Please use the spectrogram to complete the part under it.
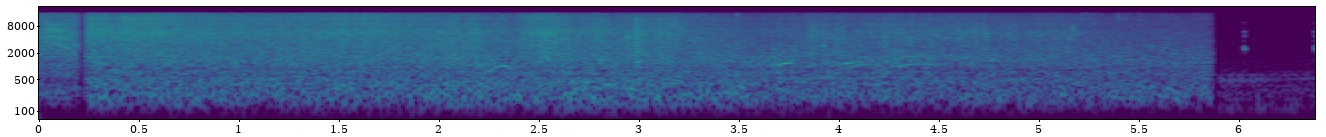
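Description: Ocean waves break at a beach in a loud, continuous wash of surf that stays steady until it drops away abruptly near the end.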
